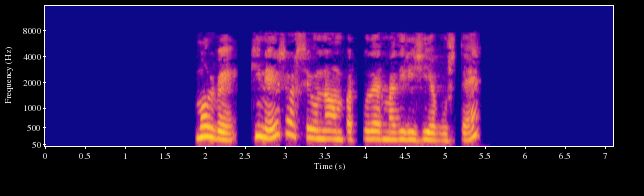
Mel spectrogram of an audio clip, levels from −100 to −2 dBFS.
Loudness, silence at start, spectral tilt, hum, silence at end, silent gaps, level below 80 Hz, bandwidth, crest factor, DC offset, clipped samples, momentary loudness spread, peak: -19 LUFS; 1.9 s; -6.5 dB/octave; none; 1.7 s; 2.41-2.57 s, 5.14-5.19 s; -60 dBFS; 7.8 kHz; 18 dB; under 0.1%; under 0.1%; 8 LU; -2 dBFS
